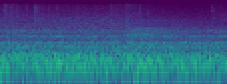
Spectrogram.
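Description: Traeger pellet grill running at temperature with its lid open: a steady fan whine over a low rumble.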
